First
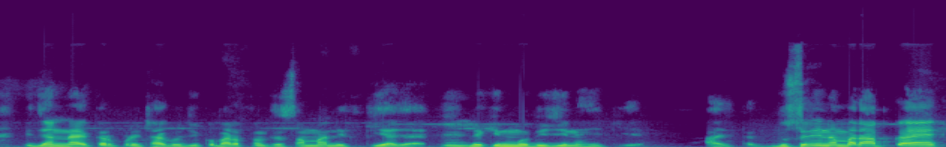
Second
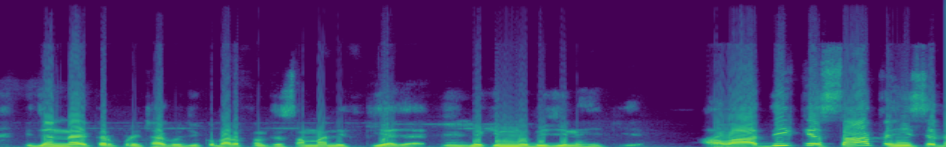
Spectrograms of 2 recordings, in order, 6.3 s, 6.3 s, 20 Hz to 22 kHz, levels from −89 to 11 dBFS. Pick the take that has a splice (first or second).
second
